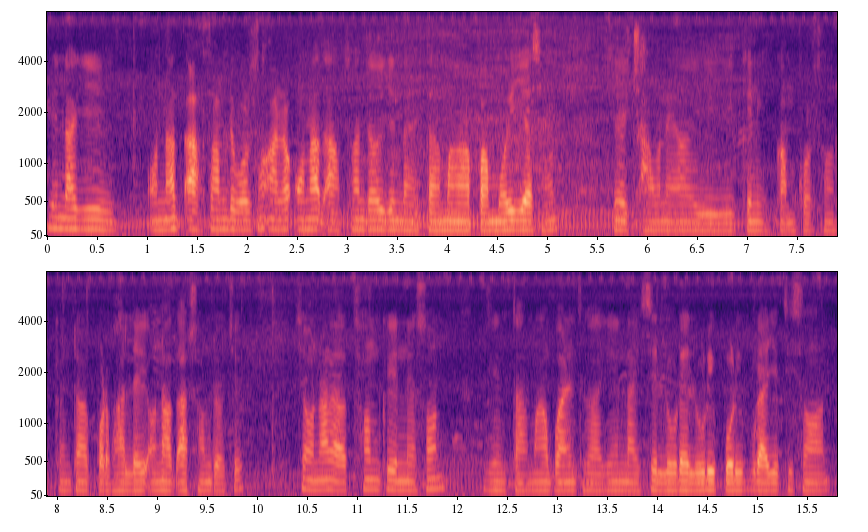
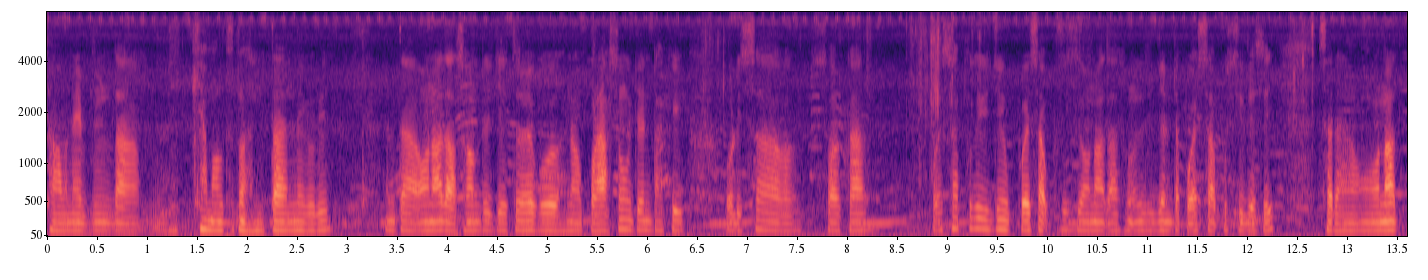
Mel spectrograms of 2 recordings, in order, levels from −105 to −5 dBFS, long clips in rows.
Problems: low volume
